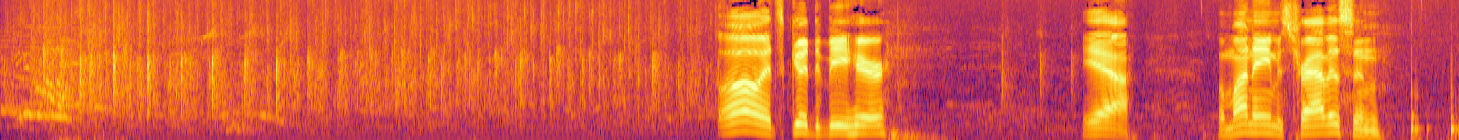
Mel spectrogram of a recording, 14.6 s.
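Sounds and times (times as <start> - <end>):
audience round of applause: 0.0 - 7.4
speech: 7.2 - 9.0, 10.8 - 11.4, 12.2 - 13.9.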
